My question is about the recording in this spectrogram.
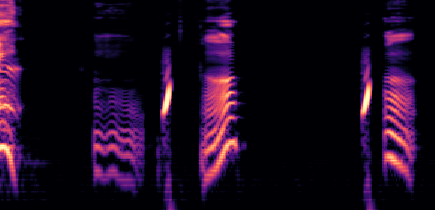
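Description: Short bursts of cartoon gibberish vocalising, with two quick rising pop sound effects, one near the middle and one near the end, each followed by a vocal sound that falls in pitch.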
